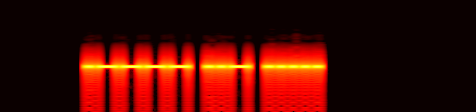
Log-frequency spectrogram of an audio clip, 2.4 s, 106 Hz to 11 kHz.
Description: Morse code, heard as a keyed tone, about 38 wpm, 700 Hz. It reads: 1U5
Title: Three Challenging Letter-Number Combinations 40wpm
